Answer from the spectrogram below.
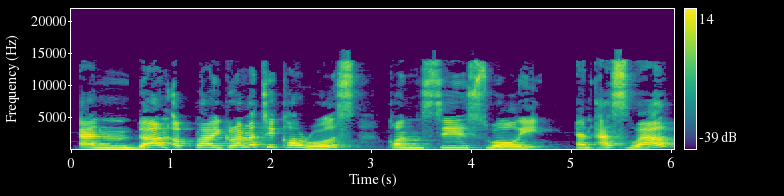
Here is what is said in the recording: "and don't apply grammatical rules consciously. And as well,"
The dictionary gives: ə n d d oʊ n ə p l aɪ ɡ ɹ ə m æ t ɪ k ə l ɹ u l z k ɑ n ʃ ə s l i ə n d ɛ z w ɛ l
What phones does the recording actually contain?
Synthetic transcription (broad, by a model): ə n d d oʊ n ə p l aɪ ɡ ɹ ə m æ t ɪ k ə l ɹ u l s k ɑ n s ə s l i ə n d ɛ s w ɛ l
